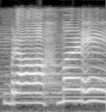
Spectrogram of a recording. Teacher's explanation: ಬ್ರ ಆದ ನಂತರ ಮೊದಲು ಅರ್ಧ ಹ ಆಮೇಲೆ ಪೂರ್ತಿ ಮ ಬರಬೇಕು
